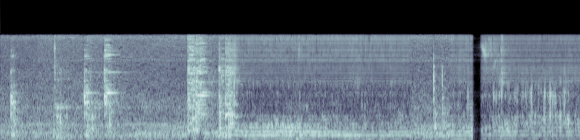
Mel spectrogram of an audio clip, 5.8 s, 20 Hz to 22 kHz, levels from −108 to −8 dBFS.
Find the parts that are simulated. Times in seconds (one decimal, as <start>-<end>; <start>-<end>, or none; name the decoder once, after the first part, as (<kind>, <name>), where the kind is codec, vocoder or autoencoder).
2.3-4.1 (vocoder, BigVGAN v2); 4.5-5.8

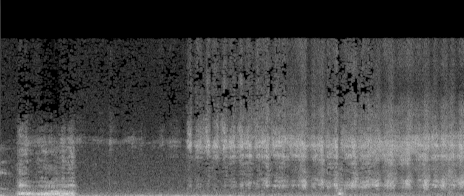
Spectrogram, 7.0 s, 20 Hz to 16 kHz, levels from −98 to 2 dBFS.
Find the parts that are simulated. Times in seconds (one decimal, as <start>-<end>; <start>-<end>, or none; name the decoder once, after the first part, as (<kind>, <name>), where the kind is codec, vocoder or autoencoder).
4.3-4.9 (autoencoder, DAC-VAE); 5.6-7.0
